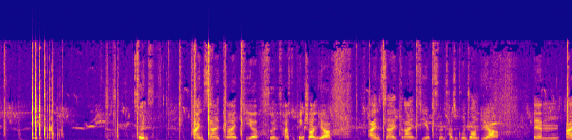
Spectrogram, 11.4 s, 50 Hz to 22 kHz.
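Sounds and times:
dice clattering: 0.6 - 1.3
speech: 2.8 - 3.1, 3.9 - 11.4.

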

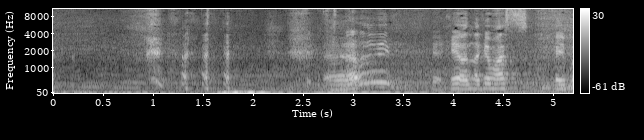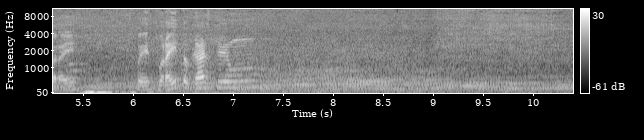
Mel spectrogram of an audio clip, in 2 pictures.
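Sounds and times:
laughter: 0.0 - 3.6
motorcycle engine revving: 2.6 - 10.3
speech: 4.0 - 7.4.

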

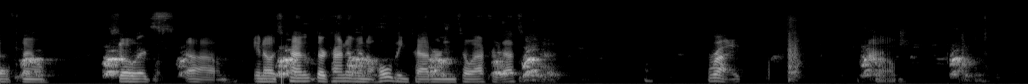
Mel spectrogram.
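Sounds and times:
speech: 0.0 - 0.5, 1.2 - 5.6, 7.1 - 8.0
dogs barking at a squirrel in the backyard: 0.0 - 2.0, 2.7 - 5.7, 8.6 - 9.8
dog yip: 2.8 - 5.6, 8.6 - 9.8.

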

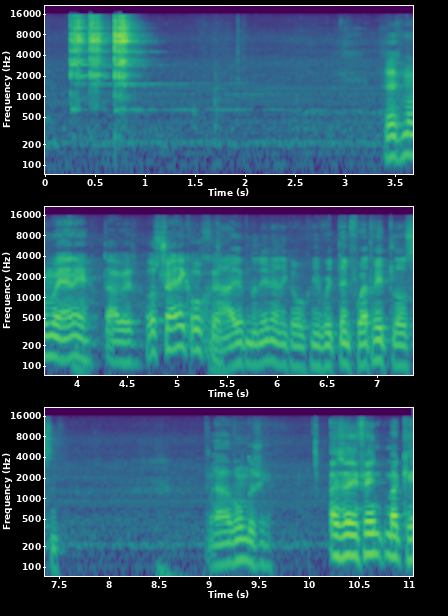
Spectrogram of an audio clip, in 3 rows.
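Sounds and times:
wine glasses clinking in a toast: 0.2 - 1.6
speech: 3.4 - 7.6, 9.0 - 11.0.

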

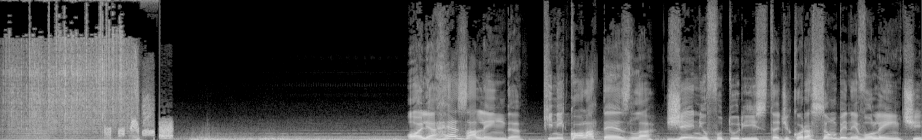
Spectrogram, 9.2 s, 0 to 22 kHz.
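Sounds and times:
rain-like hiss of a thunderstorm: 0.0 - 1.6
speech: 1.1 - 2.0, 4.1 - 9.2
thunderclap: 1.6 - 4.2
low rolling thunder rumble: 1.8 - 5.4.

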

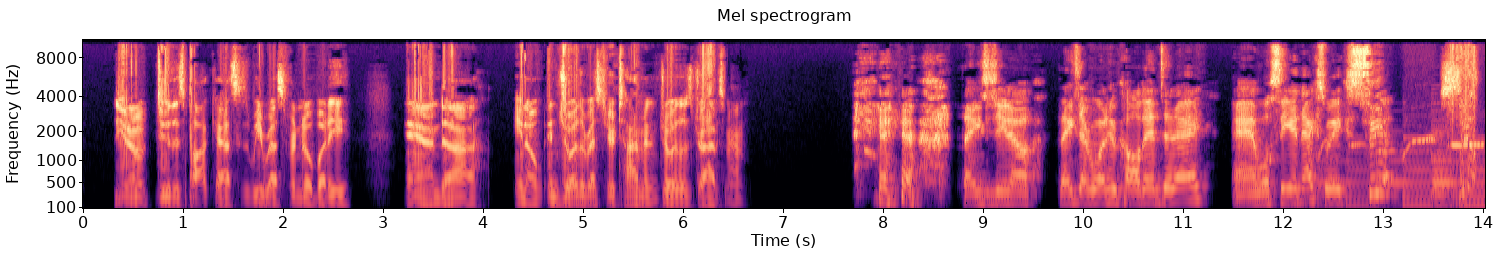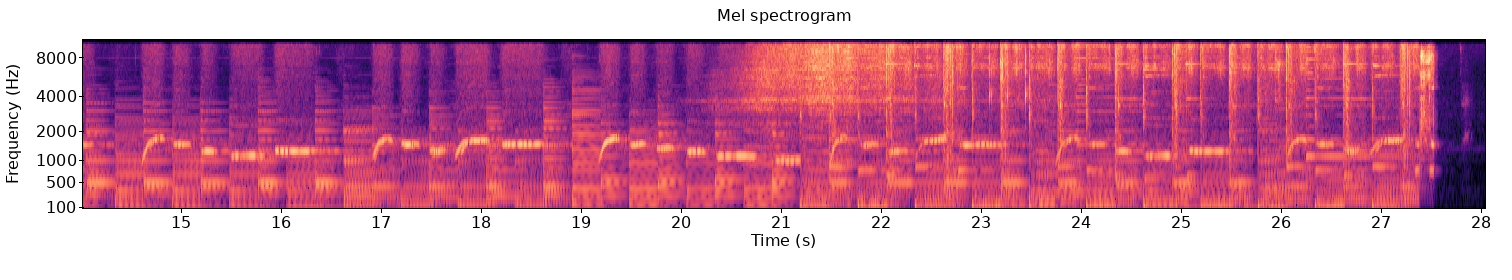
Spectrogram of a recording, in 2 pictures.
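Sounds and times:
speech: 0.3 - 6.7, 7.7 - 14.3
laughter: 7.7 - 8.7
upbeat intro tune led by a whistled melody over bouncy accompaniment: 12.6 - 27.5.

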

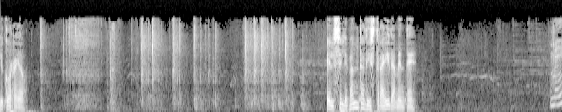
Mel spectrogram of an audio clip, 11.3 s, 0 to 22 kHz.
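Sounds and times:
speech: 0.0 - 0.6, 6.5 - 8.4
typewriter keys struck in a newsroom: 2.2 - 6.1.

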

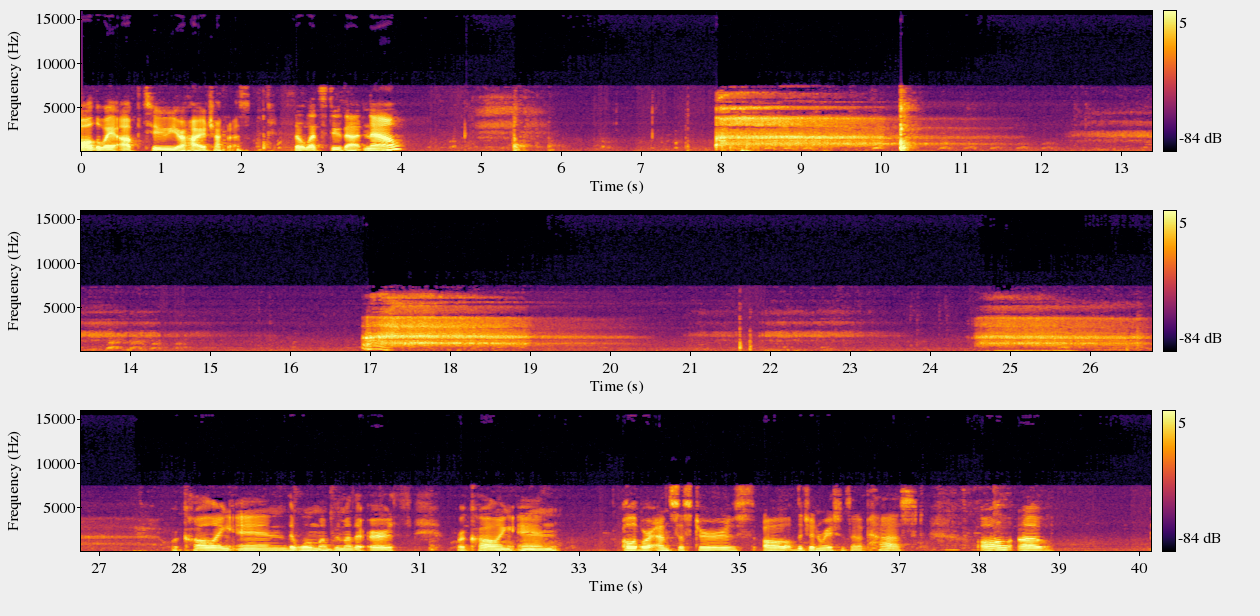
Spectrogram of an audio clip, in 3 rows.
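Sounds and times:
speech: 0.0 - 4.1, 5.4 - 5.6, 28.2 - 32.8, 33.5 - 37.3, 38.0 - 39.0
slow deep breathing from the diaphragm: 4.8 - 6.0, 7.9 - 15.9, 16.9 - 23.8, 24.5 - 27.9, 37.3 - 38.0.

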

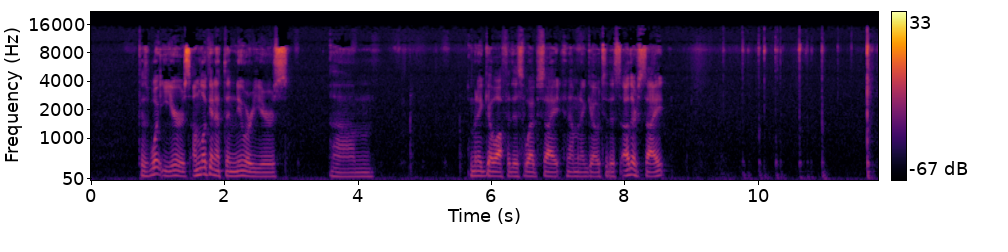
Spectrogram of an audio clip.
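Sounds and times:
speech: 0.7 - 3.0, 3.6 - 4.3, 5.7 - 8.7
typing on a computer keyboard: 9.7 - 11.8.

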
